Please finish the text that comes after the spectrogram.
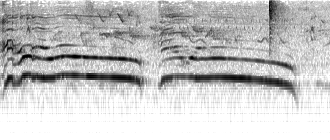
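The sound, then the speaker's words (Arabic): A fox howls twice, each a long, steady, mid-pitched wail that holds its tone and then sags at the end, with a short gap between the two calls. “إنه الثعلب اللعين، لقد جئت إليك أيها اللعين، انتظر انتظر.”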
